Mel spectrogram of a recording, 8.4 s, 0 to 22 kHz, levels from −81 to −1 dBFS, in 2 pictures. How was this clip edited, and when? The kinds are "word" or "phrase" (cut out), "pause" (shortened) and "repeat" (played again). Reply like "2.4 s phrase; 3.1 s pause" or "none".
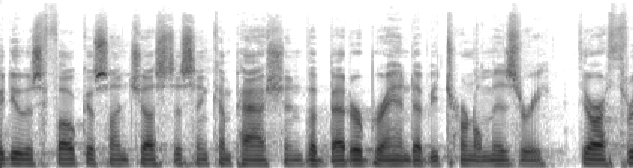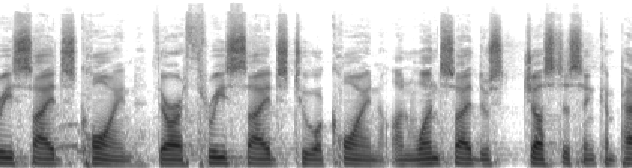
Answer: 2.0 s phrase; 3.8 s pause; 4.7 s phrase

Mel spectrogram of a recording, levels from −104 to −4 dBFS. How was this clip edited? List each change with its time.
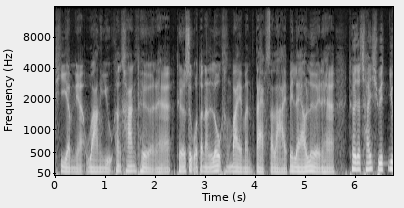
2.3 s pause

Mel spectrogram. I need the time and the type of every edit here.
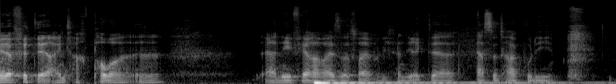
none

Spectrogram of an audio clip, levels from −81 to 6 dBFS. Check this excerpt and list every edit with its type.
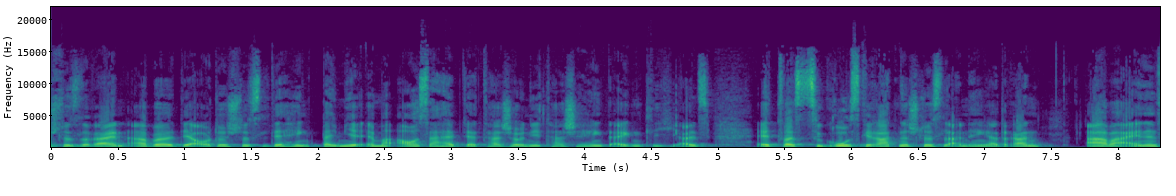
none

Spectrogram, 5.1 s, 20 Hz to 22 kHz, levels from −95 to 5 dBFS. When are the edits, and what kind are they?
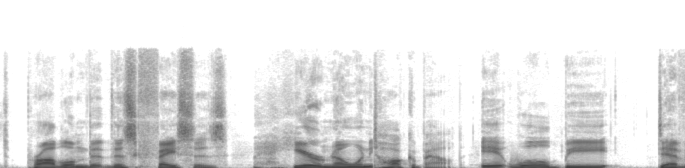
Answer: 1.0 s word; 1.9 s word; 2.8 s word; 3.6 s word

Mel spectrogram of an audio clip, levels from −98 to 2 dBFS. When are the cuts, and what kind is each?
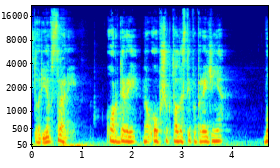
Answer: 2.2 s pause

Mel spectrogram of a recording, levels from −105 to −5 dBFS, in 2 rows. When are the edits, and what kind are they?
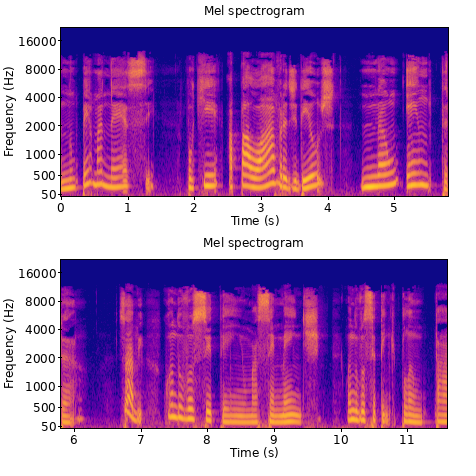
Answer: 2.4 s pause; 5.1 s pause; 9.8 s pause

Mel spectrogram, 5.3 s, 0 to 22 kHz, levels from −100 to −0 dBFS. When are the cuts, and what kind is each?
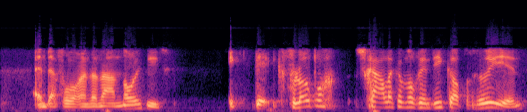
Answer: none

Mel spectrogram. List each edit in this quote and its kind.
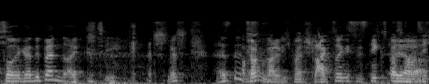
1.5 s word; 2.5 s word

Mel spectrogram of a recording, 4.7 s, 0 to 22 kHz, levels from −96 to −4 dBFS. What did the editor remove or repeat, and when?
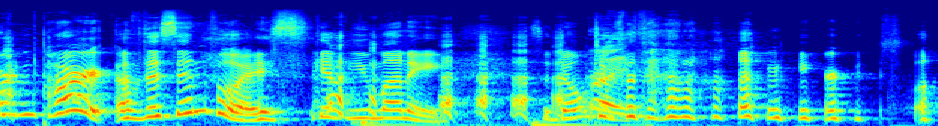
1.6 s phrase; 2.9 s word

